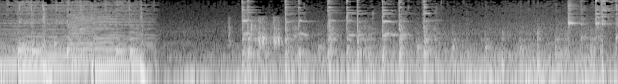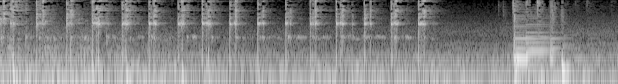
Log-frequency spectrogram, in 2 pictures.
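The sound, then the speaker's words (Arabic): Metal spoons clink repeatedly against small tea glasses as the tea is stirred, in a quick, irregular, bright rhythm, after a short burst of music at the start. “شاهي شاهي بس كذا هم ايش الصوت أي.”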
